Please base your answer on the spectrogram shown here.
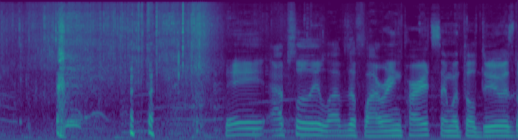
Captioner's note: laughs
